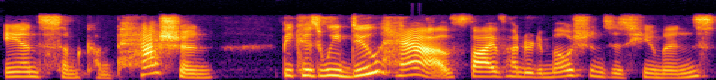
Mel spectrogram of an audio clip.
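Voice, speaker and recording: Here a woman talks in a US Midwestern accent at a fairly slow pace. Her fairly high pitch carries lively intonation. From US Midwest, Grand Rapids, Michigan. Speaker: business coach and radio host. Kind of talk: interview conversation. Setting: remote or studio podcast recording, not video.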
